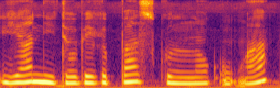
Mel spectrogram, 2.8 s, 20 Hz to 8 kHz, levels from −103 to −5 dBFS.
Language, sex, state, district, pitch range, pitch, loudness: Garo, female, Meghalaya, South Garo Hills, 205-235 Hz, 220 Hz, -13 LUFS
